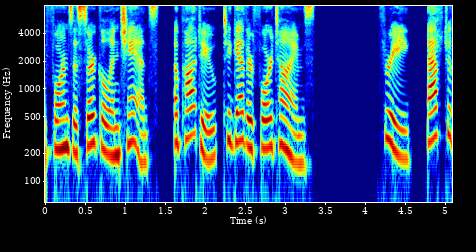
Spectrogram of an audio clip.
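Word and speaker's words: 아파트: takes its name from the Korean word for apartment pronounced apatu curious to try this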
